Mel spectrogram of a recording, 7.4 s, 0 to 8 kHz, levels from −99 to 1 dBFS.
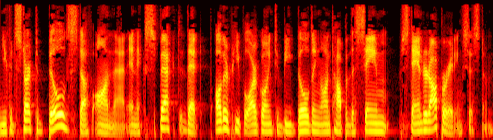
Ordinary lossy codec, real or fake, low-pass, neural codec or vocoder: MP3, 32 kbps; real; 7.2 kHz; none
